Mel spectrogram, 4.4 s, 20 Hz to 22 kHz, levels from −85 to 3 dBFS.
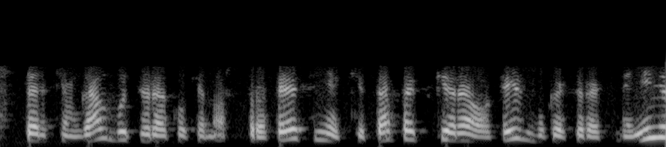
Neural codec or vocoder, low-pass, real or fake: none; 3.6 kHz; real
